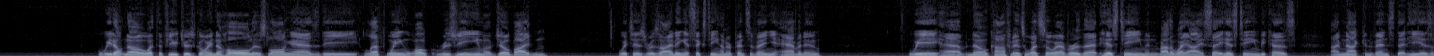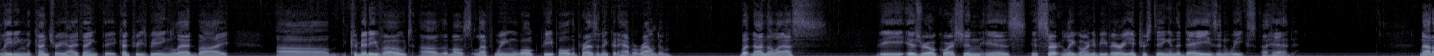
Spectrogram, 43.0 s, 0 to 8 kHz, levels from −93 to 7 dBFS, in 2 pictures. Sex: male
